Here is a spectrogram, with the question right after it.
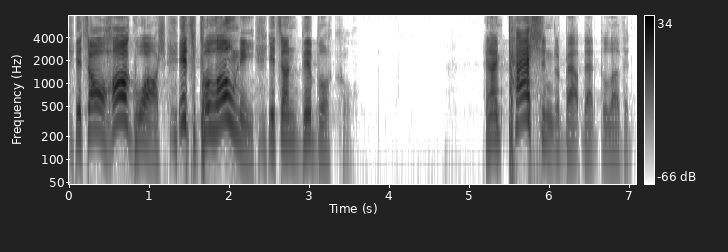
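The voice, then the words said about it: Yelling, passionate preaching. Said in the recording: “why am I yelling? I'm just passionate”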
